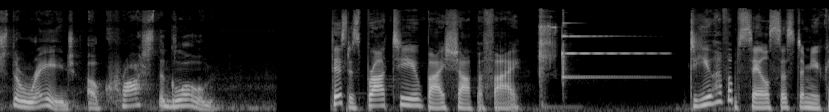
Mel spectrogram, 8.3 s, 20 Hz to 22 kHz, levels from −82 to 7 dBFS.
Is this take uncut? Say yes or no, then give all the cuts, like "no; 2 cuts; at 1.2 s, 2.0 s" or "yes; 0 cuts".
no; 2 cuts; at 3.5 s, 7.3 s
